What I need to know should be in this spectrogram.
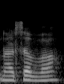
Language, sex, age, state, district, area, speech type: Telugu, female, 18-30, Telangana, Nirmal, rural, spontaneous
